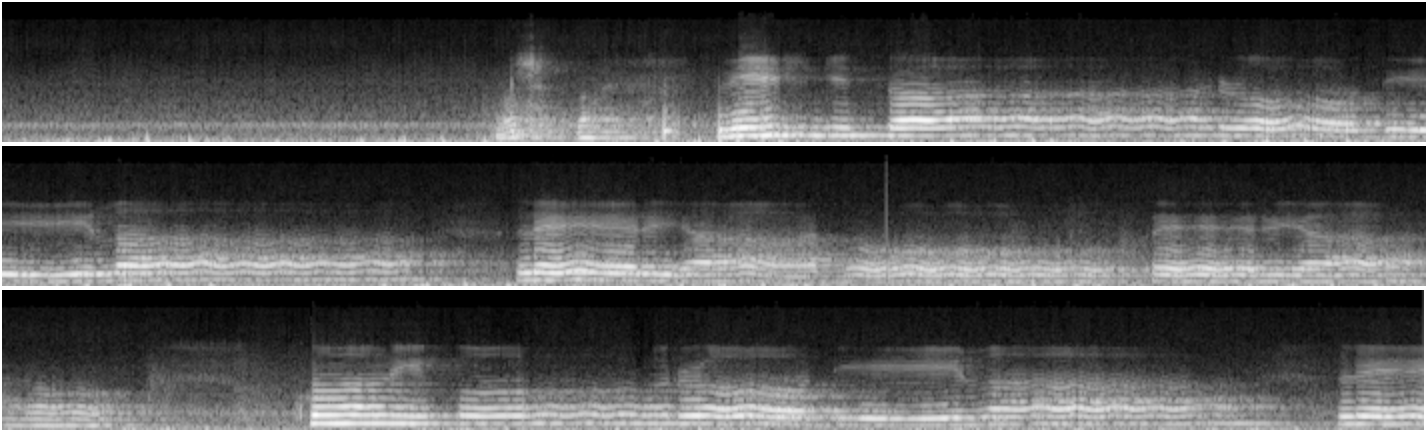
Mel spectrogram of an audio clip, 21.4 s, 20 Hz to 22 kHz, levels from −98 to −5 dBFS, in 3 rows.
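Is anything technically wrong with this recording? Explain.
Yes. There is damaged data in a compressed stream at 5.20, 7.34, 11.54, 16.84 and 19.58 s. Corrupted bytes make the decoder misread frames and lose sync, producing brief chirps or blips.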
